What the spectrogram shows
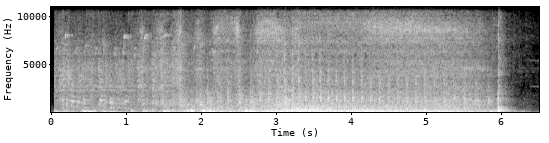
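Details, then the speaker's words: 1978 Cadillac DeVille engine, sat 15+ years, no oil pressure reading; rough cranking that catches and fires with a few uneven knocks before cutting out, blamed on a stuck valve that had been freed before and stuck again. "unfortunately our Infamous knock is back that valve is stuck so we take the VOR back off try and free up valve"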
